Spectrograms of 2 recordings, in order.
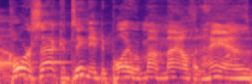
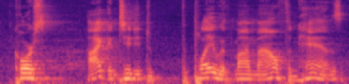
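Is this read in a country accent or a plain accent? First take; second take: country; plain. First: It is read in a put-on country accent. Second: It is read in the speaker's ordinary accent.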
